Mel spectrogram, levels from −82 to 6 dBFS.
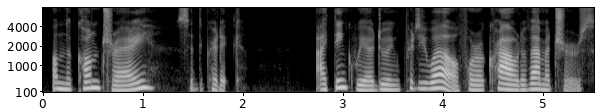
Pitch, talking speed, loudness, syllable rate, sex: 190 Hz, 195 wpm, -19 LUFS, 5.6 syllables/s, female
